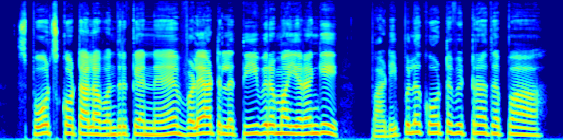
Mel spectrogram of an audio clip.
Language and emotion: Tamil, sad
